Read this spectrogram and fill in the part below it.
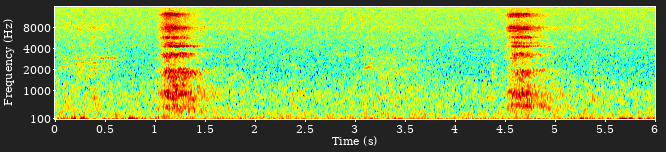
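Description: An older woman breathes out heavily close by.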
